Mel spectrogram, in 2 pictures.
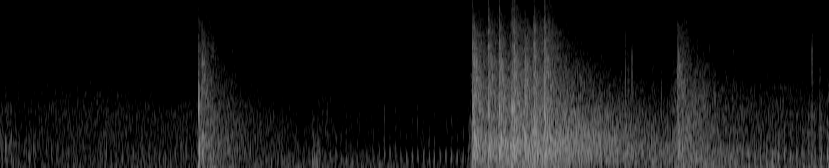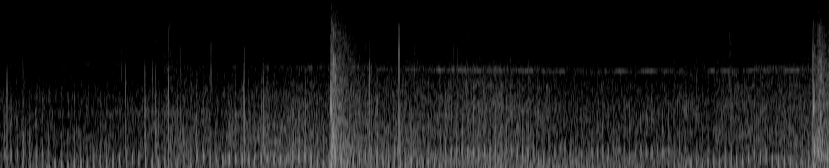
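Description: Footsteps crunch on a dirt track.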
